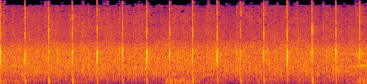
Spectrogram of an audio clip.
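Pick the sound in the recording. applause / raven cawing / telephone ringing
applause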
